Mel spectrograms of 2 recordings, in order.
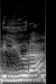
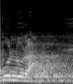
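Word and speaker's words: pleura: पुलुरा लिखते हैं पिल्यूरा पिल्यूरा पढ़ा ई साइलेंट हो जाता है पुलुरा।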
